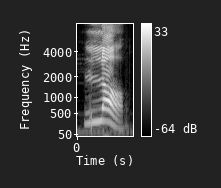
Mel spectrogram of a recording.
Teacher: এই ধ্বনির উচ্চারণে জীভের অগ্রভাগ দন্তমূল ছুঁয়ে থাকে আর শ্বাসবায়ু জীভের দুপাশ দিয়ে বের হয় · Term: পার্শ্ববিক ধ্বনি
